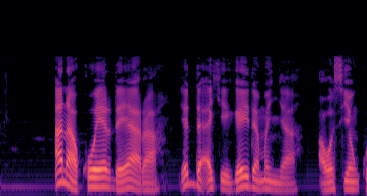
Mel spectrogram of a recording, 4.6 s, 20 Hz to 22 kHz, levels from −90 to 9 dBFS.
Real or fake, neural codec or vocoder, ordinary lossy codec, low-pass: real; none; none; none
